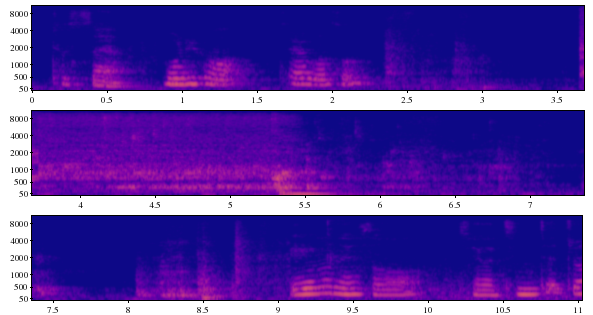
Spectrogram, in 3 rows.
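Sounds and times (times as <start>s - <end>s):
water running from a tap: 3.7s - 6.4s.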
